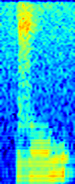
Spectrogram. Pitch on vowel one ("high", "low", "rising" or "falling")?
rising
